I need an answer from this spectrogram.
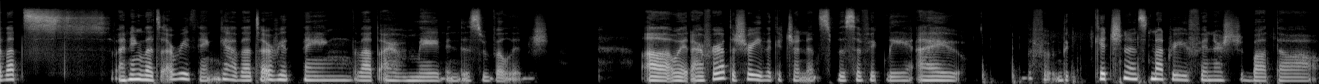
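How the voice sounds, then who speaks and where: Showing off her own Minecraft village, a woman offers relaxed, off-the-cuff tour commentary, hesitating and often groping for the right word. Her voice is fairly low. The recording is dry and clean, with a studio sound.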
